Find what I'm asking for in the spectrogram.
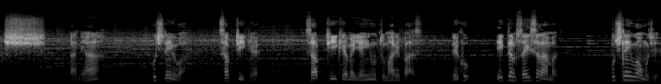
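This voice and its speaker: Brief: devoted young tough guy in an audio story, gentle and comforting, firm on vows, man doing it. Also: fairly low pitch, lively intonation, fast, faint music behind, exaggerated voice. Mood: soothing. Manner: tender and reassuring, firm when vowing.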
